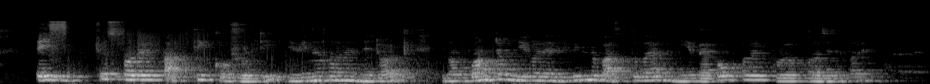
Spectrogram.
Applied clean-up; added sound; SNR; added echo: neural separator model SepFormer DNS4.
